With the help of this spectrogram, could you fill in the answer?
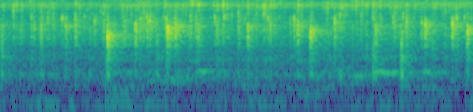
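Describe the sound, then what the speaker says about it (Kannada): Fish wrapped in banana leaf fries in a clay pot, giving a steady soft sizzle with a few brighter crackles and spits scattered through it, close and fairly quiet, with no voices. "ಇದು ಇವಾಗ ಬೇಯಬೇಕು, ಇದರಲ್ಲೇ ಬೇಯಬೇಕು. ಮಣ್ಣಿನ ಪಾತ್ರೆಯಲ್ಲಿ ಮಾಡಿದ್ರೆ ತುಂಬ ಟೇಸ್ಟಿಯಾಗುತ್ತೆ."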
